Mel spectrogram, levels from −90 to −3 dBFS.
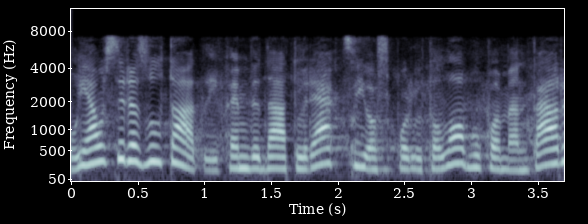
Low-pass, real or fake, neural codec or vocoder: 7.2 kHz; fake; codec, 16 kHz, 2 kbps, X-Codec, HuBERT features, trained on LibriSpeech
